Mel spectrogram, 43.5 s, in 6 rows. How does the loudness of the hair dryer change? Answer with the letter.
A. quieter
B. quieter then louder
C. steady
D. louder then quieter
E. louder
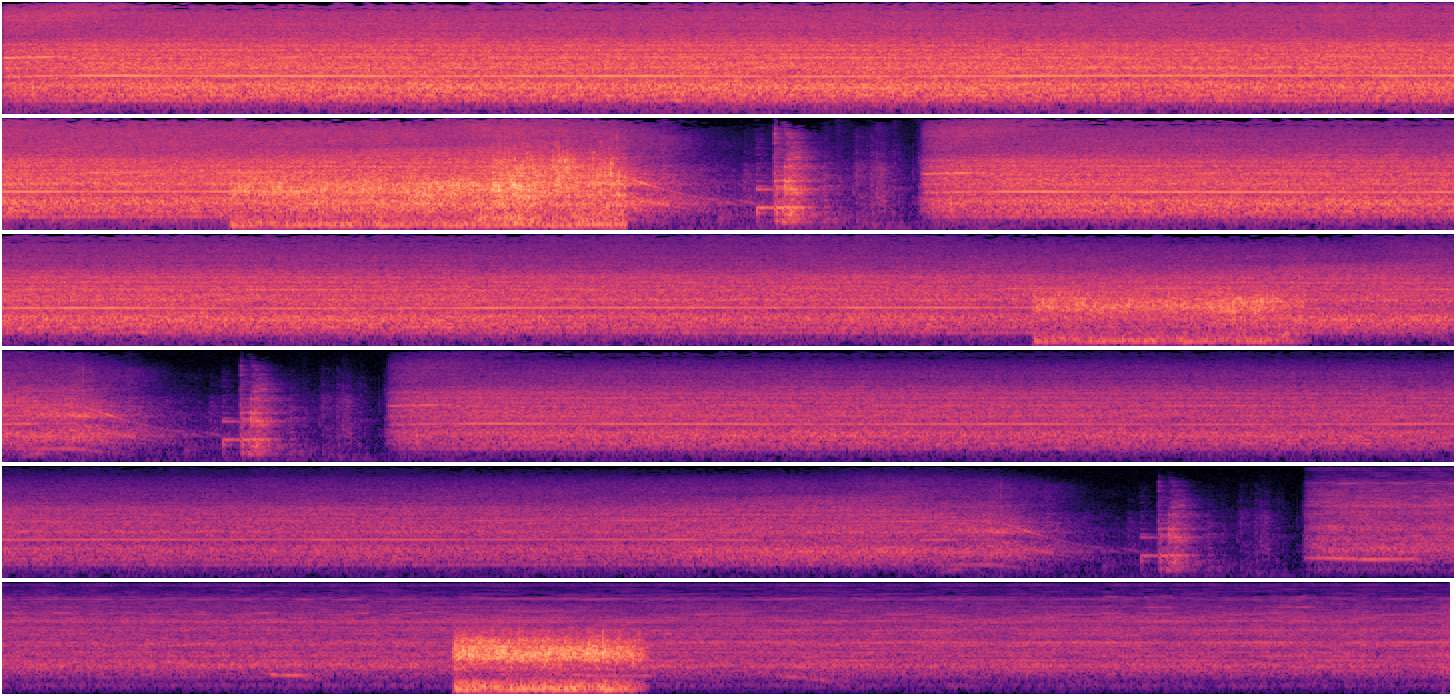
A.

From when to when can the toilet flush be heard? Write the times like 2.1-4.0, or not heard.
8.4-10.4, 19.6-21.1, 38.5-39.5.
